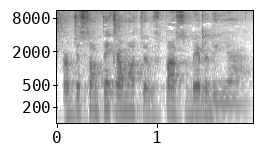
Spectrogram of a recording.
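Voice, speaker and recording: Eating on camera at her table at home, a woman in her late 50s talks very fast to her audience, addressing them as y'all. Her low, darkish voice echoes a bit in the dim room, captured by a camera set across from her.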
